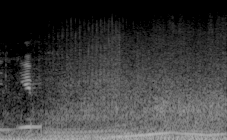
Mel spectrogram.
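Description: A motorbike engine idles in a video game, a low steady drone with slowly shifting pitch running throughout, while a voice talks faintly in the background.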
